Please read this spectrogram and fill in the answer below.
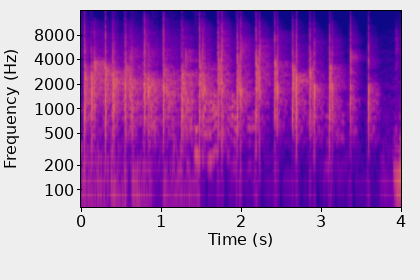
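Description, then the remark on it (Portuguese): A short round of applause: a small group clapping steadily and briskly for about four seconds, sharp claps in a quick, slightly uneven rhythm that tapers off at the end. “Pois bem, respondemos, pagamos os devidos mix, acho que a gente merece uma salva de palmas.”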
